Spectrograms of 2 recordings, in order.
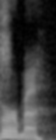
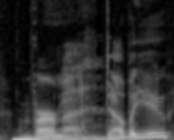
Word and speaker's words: WERMA: Now, Verma is a European German company and um in Germany W is pronounced like we in the United States pronounce it with a V sound. Yes. And it is it is Verma. Verma.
